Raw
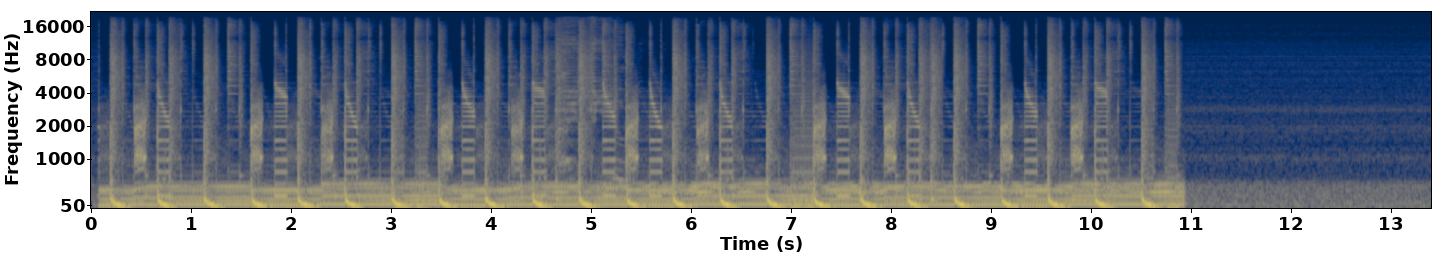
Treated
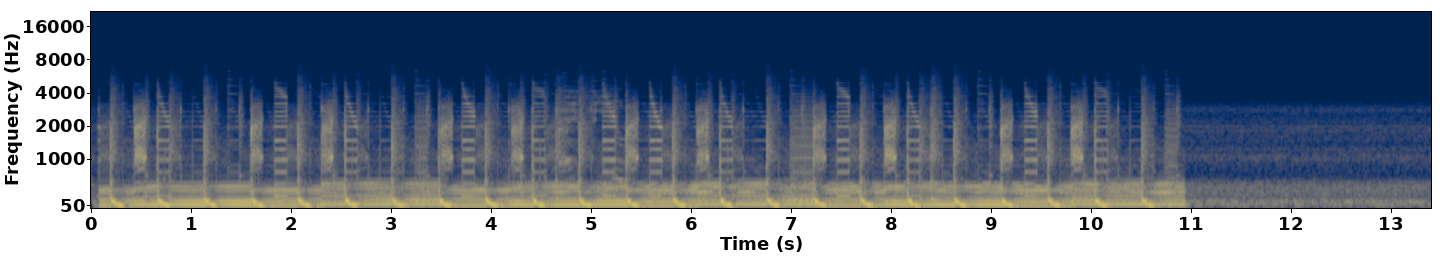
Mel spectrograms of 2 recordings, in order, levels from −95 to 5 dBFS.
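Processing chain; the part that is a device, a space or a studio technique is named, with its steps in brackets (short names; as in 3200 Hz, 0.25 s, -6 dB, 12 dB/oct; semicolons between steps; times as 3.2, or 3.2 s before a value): bass amplifier (compressor 4:1, threshold -19 dBFS, peak gain reduction 6.5 dB; speaker cabinet 71–2400 Hz, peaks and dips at 71 Hz +10 dB, 140 Hz +10 dB, 230 Hz -9 dB, 690 Hz -6 dB, 1200 Hz +3 dB)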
